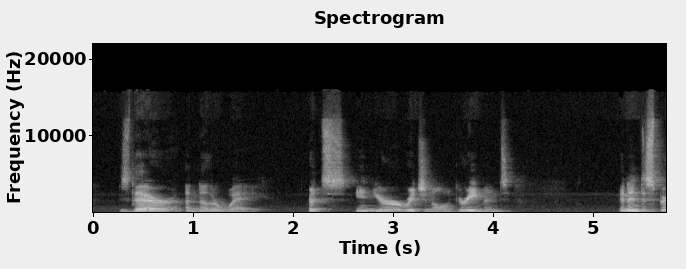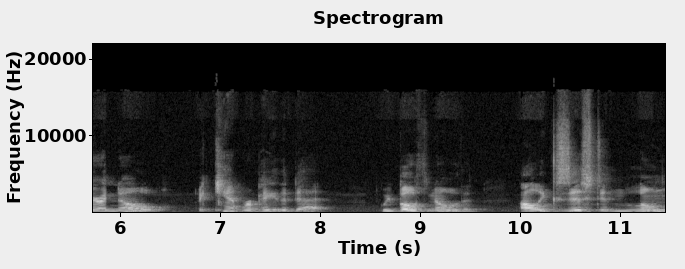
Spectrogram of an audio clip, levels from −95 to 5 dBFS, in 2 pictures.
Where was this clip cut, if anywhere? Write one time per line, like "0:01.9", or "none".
0:02.2
0:05.9
0:08.4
